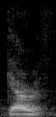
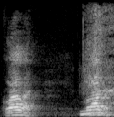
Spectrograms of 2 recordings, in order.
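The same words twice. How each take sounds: First: "Gareth" said slowly and clearly; slow careful "Gareth". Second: "Glalet" for "Gareth", loud with l for r; mangled "Gareth". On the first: Shown as a demonstration. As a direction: spell out "Gareth" for a learner. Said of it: "say it again very slowly". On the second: Retold or imitated. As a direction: shout "Glalet" proudly. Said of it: "they would say".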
